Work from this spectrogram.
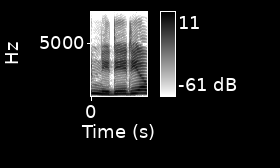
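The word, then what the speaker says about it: Cnidaria: चलिए तो निडेरिया और सिलेंट्रेटा के बारे में बात करने से पहले हम बता दें कि जो निडेरिया वर्ड है इसमें जो सी होता है वो साइलेंट होता है, राइट।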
